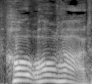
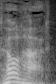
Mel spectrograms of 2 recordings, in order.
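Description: First: Higher, louder "hold hard" cutting in; mock alarm. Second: Said in the usual way. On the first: Host halting the viewer's surgery idea, mock alarm.

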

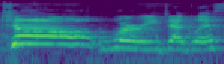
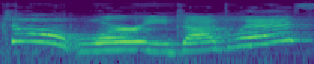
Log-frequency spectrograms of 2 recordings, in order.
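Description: First: Loud, drawn-out high opening; chirping bird. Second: Loud, slow, rising on the name; reassuring dad. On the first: Swoopy bird swooping in on Douglas, loud chirpy voice. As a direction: chirp it out, falling on the name. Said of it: "chirped a swoopy bird". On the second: Dad reassuring Douglas after hearing everything, slow hearty voice. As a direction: stretch it out, lift the ending. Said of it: "said Dad". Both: A narrator's reading.

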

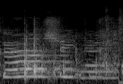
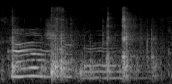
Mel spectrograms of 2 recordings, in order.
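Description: First: Said in the usual way. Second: Laughing repeat. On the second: Real, not acted. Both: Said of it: "So this is my girl straightener".

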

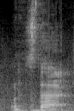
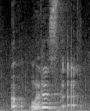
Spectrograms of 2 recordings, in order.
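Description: First: Said in the usual way. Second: High, unvoiced, puzzled squeak on "what is that"; curious squeak. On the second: Real, not acted. Gamer spotting a strange object, squeaking "what is that". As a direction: ask "what is that" in a tiny breathless high voice.

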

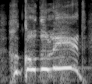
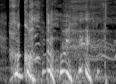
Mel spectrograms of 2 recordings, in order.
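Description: First: High shouted call from the crowd; audience shout. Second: Slow, high call breaking into laughter; laughing call. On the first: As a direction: call it out from the back of the hall, pitched way up. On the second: Audience member calls condolences again, slow and laughing. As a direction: draw it out, laughing as you shout. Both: Retold or imitated. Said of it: "begonnen mensen te schreeuwen uit de zaal".

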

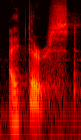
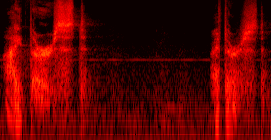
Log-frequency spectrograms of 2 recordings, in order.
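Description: First: Hoarse, very soft whisper from a dry throat; raspy whisper. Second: Breathless, unvoiced whisper fading away; fainting whisper. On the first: Acted. Jesus on the cross, parched, a soft raspy whisper. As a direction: barely voice it, parched and spent. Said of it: "In a raspy voice, he whispers out". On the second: Jesus dying on the cross, a fading whisper. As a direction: let the words die on the breath. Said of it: "he cried with a fainting voice".

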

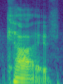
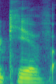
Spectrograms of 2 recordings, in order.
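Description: First: Kyiv as one syllable, KYVE; alternative pronunciation. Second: Kyiv as one syllable, KIV; alternative pronunciation. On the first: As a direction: say Kyiv to rhyme with five. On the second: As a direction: say Kyiv to rhyme with give. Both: Shown as a demonstration. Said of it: "I don't know how you pronounce it".

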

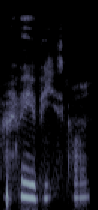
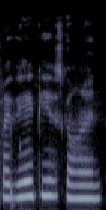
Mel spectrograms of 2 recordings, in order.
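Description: First: Whispered quickly, almost to herself; fast whisper. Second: Quiet lament. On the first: Vlogger repeating the loss to herself, in a quick whisper. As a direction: let it slip out as a whisper. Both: Real, not acted. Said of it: "so sad".

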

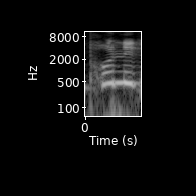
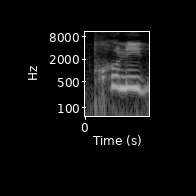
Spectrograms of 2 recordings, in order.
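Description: First: "Pony" called out higher and louder. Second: Said in the usual way. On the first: Shown as a demonstration. Warning the doll not to yell "Pony" at her, calling it out. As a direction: call out "Pony" the way she must not. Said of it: "diye bağırma". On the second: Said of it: "deme ona".

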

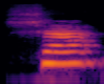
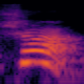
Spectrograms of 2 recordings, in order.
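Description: First: Sha with a light, front "a" as in "cat"; light shin. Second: Sha with a dark, back "aa"; heavy shin. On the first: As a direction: say Sha thinly, not heavy. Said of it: "Shin has light sound". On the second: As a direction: say sha heavily, as the mistake. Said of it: "not heavy". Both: Shown as a demonstration.

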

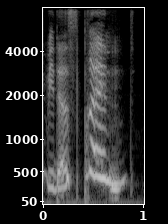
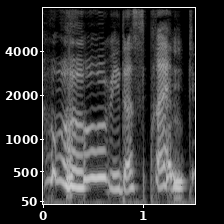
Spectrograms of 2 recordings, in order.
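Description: First: Even higher goblin wail on brennt; wild cry of pain. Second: High goblin wailing in pain; wild cry of pain. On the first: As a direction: shriek brennt at the top of the voice. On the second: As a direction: cry out as it burns, pitched up. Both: Acted. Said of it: "schrie er wild".

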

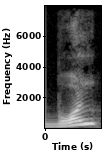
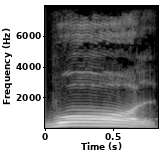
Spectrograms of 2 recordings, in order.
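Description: First: Said in the usual way. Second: বল with a long, held o sound; বল sustained on the o to show the sound; drawn-out vowel. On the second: Shown as a demonstration. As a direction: stretch the vowel in বল so it can be heard. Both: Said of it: "আবার একটা ও sound আসছে".

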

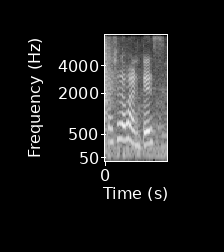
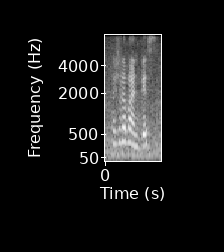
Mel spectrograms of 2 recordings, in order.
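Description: Both takes have the same delivery.

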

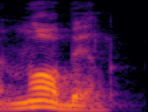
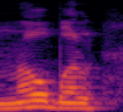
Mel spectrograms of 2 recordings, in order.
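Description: First: Nobel stressed correctly on the first syllable, firmly. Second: Nobel stressed wrongly on the final syllable, drawn out. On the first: Teacher correcting the TV pronunciation of Nobel. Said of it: "el fiind premiul Nobel". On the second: Teacher showing how TV says Nobel wrongly. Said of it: "Accentul pus greșit". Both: Shown as a demonstration.

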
